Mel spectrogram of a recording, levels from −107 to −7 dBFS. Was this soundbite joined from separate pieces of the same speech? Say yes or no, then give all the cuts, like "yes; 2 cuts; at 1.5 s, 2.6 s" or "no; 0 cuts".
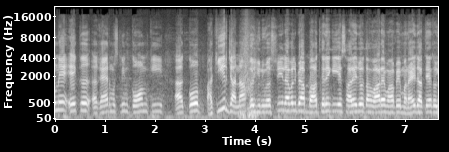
yes; 1 cut; at 3.8 s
